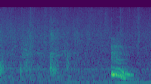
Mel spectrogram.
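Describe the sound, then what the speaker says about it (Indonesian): Candle nuts and spices sautéed in hot oil until crisp for chicken rendang: a soft continuous frying hiss with a few scrapes of stirring, then one louder scrape and sizzle near the end, close up with no talking. "so kita nak kasih dia tumis garing lah dulu"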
